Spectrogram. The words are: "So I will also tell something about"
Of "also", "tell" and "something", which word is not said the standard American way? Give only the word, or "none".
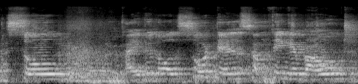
something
